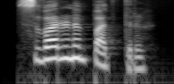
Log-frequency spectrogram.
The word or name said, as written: स्वर्ण-पत्र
